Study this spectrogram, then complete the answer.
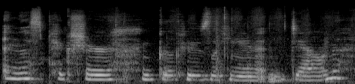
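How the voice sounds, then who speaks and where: A soft-spoken woman talks at a very slow pace over noticeable background noise. Her fairly high pitch shows ordinary variation. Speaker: art youtuber. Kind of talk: drawing tutorial. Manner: casual, rambling with fillers.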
